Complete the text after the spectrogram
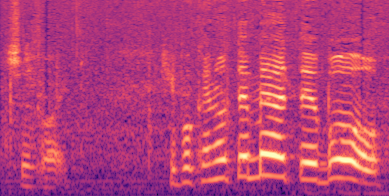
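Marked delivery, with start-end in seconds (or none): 1.2-2.8 a light, slightly higher take on a friend's speech pattern; imitating a friend's way of talking. Mom mocking how her friend talks, lightly imitated. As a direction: mimic how your friend talks, a bit louder and higher. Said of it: "I have a friend who talks like that".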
